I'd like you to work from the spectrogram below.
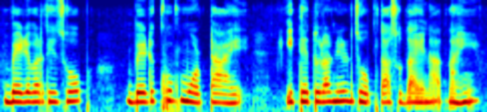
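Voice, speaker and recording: A woman's voice: a little high, level tone, moderate pace, vocal fry, warm tone, dry recording. A woman voicing a strict young husband who speaks in a firm, commanding way. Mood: stern.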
